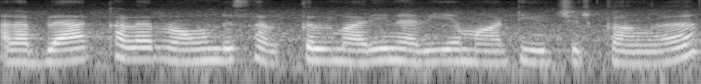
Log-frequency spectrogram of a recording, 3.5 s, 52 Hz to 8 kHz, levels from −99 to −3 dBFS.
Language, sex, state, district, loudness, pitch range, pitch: Tamil, female, Tamil Nadu, Chennai, -17 LUFS, 195-220 Hz, 205 Hz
